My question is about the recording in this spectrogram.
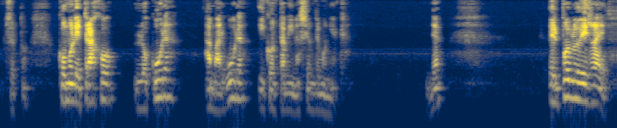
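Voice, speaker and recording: Husky man teaching a Bible class. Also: mid-range voice. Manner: keeps checking in with "¿cierto?" and searches for words aloud.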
